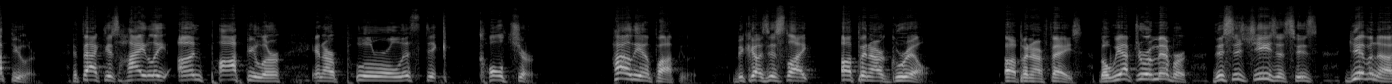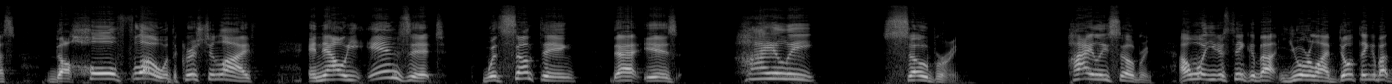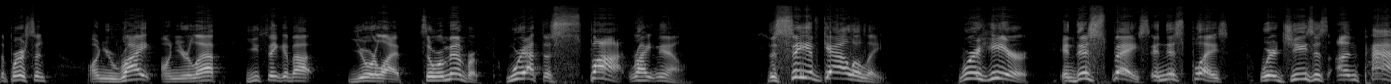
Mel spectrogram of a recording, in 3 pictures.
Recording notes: preaches from the very place where Jesus delivered the Sermon On the Mount at the Sea of Galilee in the Holy Land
